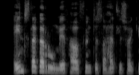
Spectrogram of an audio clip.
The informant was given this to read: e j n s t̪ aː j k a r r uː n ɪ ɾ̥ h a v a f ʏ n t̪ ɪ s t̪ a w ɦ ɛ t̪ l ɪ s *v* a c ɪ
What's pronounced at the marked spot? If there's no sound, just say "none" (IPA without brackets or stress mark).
v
